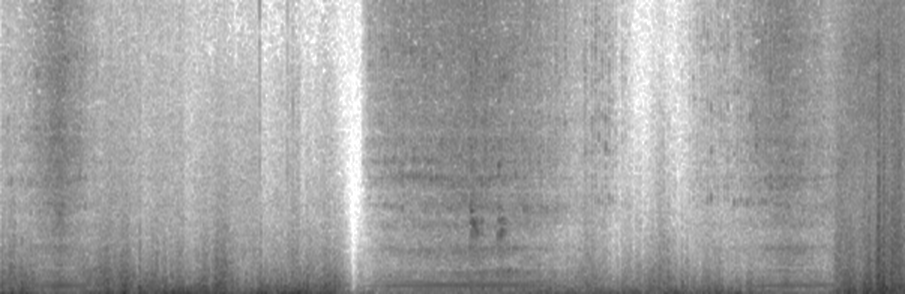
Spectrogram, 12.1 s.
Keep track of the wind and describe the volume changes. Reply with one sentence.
The volume of the wind goes down, then up.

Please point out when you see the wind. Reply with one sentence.
The wind can be heard from 0.0 to 12.0 s.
